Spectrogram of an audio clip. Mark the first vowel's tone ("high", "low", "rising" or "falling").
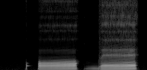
rising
